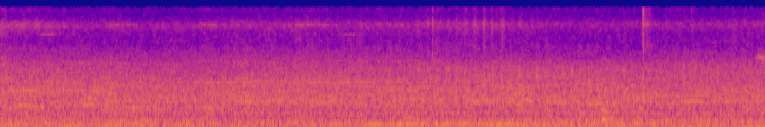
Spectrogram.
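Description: Plastic parts of a tripod click and rattle as it is handled.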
